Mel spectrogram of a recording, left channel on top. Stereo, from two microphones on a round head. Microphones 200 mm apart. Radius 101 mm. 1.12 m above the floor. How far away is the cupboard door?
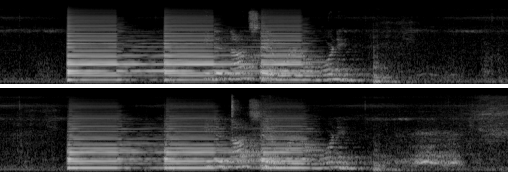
About 3 m.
